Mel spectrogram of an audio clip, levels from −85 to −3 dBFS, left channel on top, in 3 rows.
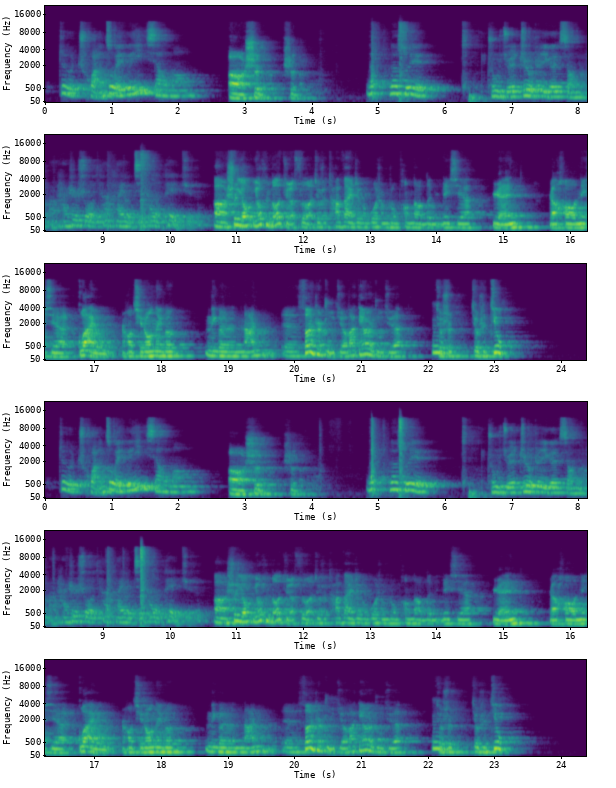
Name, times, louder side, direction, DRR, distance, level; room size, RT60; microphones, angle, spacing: voice 1, 0.2-2.3 4.8-5.8 6.6-10.5 22.1-22.3, equal, ahead, -1 dB, 4.5 m, -26 dB
voice 2, 2.7-3.9 10.7-14.6 14.8-15.3 15.7-18.3 18.7-21.7 22.2-22.4 22.7-23.1, left 2 dB, 45° left, 5 dB, 2.5 m, -23 dB
sound 1, 3.8-4.6 4.8-5.7 7.0-7.1 7.4-7.6 7.9-10.5, right 8 dB, 75° right, 1.2 m, -36 dB
25.5 x 14.5 x 8.1 m, 0.90 s
head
